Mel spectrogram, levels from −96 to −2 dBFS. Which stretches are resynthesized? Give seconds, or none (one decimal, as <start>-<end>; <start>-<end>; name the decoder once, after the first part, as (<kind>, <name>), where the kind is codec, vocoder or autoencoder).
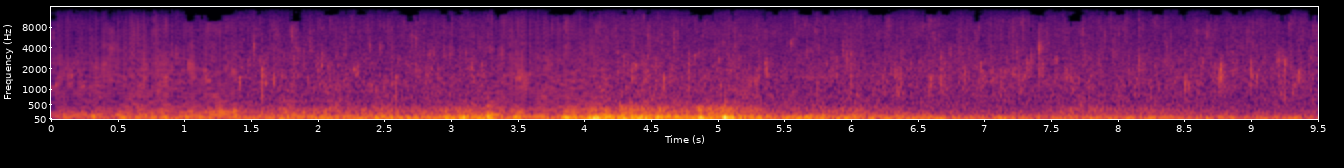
0.0-1.4 (vocoder, BigVGAN v2); 3.3-4.1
